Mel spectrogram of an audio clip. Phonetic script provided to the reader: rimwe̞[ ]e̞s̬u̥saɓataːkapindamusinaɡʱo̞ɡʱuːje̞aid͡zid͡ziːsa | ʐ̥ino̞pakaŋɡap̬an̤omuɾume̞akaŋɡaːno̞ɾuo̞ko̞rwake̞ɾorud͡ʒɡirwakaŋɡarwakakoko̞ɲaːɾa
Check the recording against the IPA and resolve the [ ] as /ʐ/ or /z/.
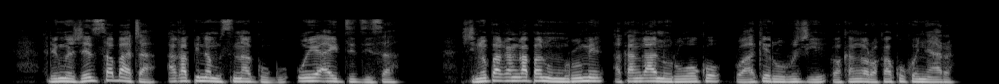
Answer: ʐ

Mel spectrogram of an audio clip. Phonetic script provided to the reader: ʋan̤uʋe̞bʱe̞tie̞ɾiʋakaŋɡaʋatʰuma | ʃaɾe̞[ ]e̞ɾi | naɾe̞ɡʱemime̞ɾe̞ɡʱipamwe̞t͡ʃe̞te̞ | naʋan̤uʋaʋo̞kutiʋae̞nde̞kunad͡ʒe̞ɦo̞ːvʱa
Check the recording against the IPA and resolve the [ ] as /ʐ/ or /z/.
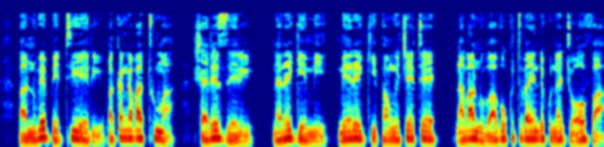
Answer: z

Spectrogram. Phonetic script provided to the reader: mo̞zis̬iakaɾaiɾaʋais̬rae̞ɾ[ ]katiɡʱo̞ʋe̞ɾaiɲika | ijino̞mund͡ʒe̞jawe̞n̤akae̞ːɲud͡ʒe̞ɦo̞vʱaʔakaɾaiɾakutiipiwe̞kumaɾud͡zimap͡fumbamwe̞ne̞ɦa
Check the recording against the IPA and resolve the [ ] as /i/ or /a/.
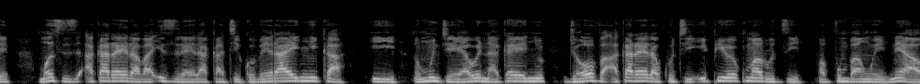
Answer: a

